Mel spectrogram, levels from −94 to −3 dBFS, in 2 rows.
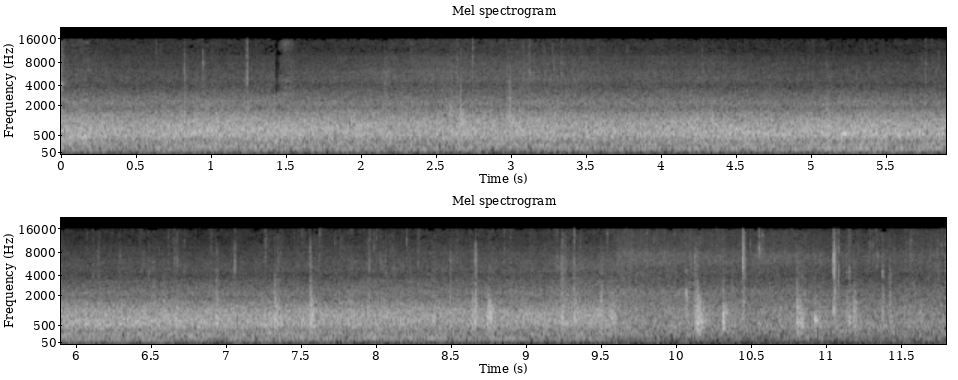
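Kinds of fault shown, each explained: corrupt frame decoded: damaged compressed frames were decoded and played anyway, misplacing energy across frequencies and causing brief spurious bursts at 1.43–1.46 s and 8.35–8.38 s.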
